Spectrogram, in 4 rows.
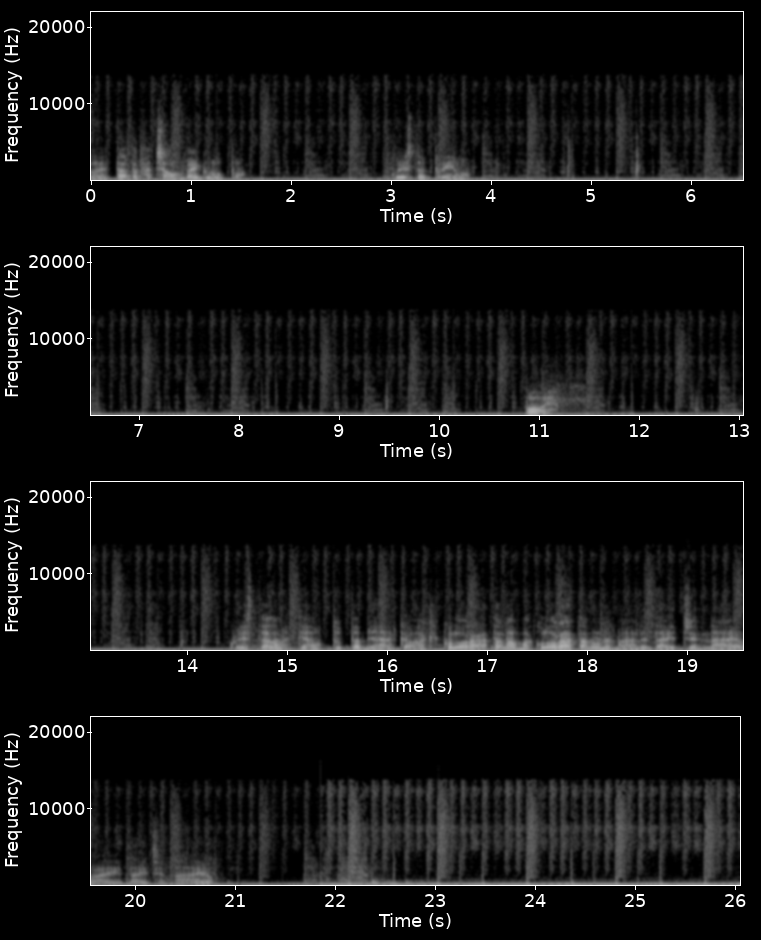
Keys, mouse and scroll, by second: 0.2 middle drag, 1.4-3.6 drag, 5.4 ctrl+g, 6.6-7.0 middle drag, 7.6 click, 9.2 ctrl+scroll down 2, 11.4 click, 12.6-13.0 middle drag, 13.7 ctrl+scroll down 2, 16.1-17.1 middle drag, 17.9 middle drag, 20.1 click, 21.2-21.9 drag, 22.1 click, 22.4 click, 22.7 click, 22.9 click, 23.0 middle click, 23.2 click, 23.6 click, 23.9 click, 24.3 click, 24.5 middle click, 24.9 click, 25.3 click, 25.7 click, 26.0 click.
